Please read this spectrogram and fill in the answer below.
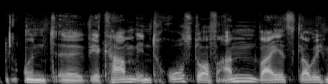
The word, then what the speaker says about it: Troisdorf: Das heißt, glaube ich, nicht Troisdorf, sondern tatsächlich Troisdorf.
